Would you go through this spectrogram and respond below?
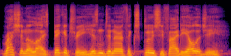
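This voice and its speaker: A man voicing a calm, earnest human man who speaks in firm, measured, reassuring tones. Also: medium pitch, pitched below the performer's own voice, close to an everyday voice. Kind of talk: audiobook character voice.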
